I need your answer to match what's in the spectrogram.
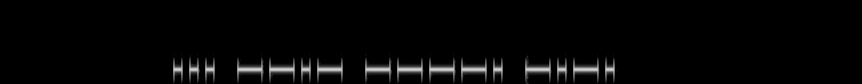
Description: Morse code, heard as a keyed tone, about 15 wpm, 700 Hz. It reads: SQ9C
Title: DXCC-100 Call Signs - 4 Characters - 15wpm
